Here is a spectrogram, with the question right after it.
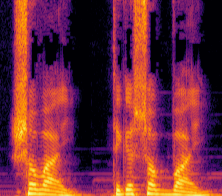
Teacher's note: দ্বিমাত্রিকতা ও ব্যঞ্জনদ্বিত্ব রাঢ়ী উপভাষায় লক্ষ্য করা যায়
